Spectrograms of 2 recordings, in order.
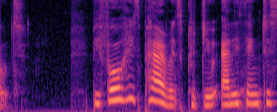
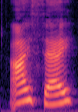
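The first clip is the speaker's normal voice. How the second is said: a touch nervous, raised voice; slightly shaking voice; 5 semitones higher, 7 dB louder than usual. A narrator's reading. Small hedgehog addresses giant humans, slightly shaking. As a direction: try to get attention, a little unsure. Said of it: "his voice shaking slightly".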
